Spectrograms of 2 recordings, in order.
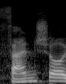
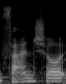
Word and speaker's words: Fanshawe: Fanshawe, his middle name Fanshawe, is spelt in such a way that you would imagine it's pronounced Featherstone Hall.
